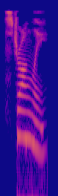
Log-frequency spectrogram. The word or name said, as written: strongly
